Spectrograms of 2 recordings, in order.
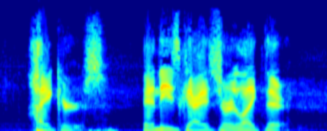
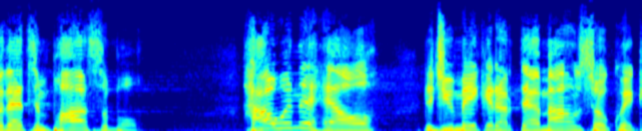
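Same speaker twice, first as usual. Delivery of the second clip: mildly acted disbelief, pitched higher; incredulous; 8 semitones higher than usual. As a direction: voice stunned hikers questioning her feat. Disbelieving hikers question mother.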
